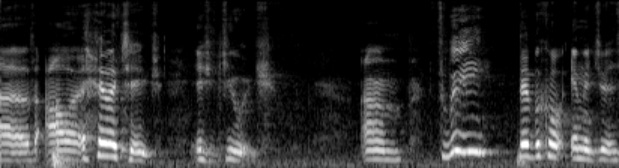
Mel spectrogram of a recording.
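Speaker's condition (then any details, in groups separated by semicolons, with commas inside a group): Cerebral palsy with dystonia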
